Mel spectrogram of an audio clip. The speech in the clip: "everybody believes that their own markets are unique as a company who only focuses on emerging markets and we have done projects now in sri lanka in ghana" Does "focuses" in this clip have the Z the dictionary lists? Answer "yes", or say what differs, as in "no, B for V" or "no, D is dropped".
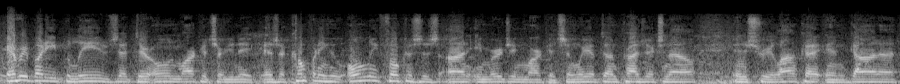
yes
